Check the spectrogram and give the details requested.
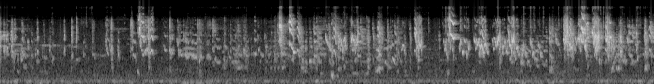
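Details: Breeding pair of budgerigars producing long stretches of quick, scratchy chirping and squeaky warbling in uneven bursts, growing busier toward the end.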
